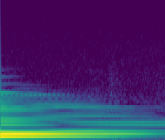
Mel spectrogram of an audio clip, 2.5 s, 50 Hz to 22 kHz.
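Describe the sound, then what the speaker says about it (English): Low and high E strings of a 12-string guitar's bass course ring together as one sustained, rich E note with stacked harmonics, slowly decaying, alone without talk. "when you play them together, they sound like a really nice, rich E note"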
